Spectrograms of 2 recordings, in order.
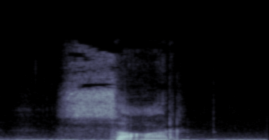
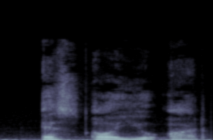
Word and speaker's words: sour: Okay, yet another very common mistake noticed among Indian is the word sore. Okay, S-O-U-R, sore. Sorry, it is not that way, it is sour. The pronunciation is sour, sour.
